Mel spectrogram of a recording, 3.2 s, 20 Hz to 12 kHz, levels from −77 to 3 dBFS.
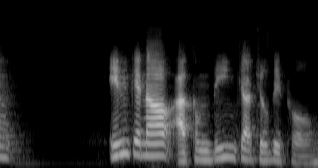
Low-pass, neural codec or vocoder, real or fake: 7.2 kHz; codec, 16 kHz, about 1 kbps, DyCAST, with the encoder's durations; fake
